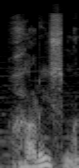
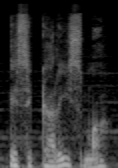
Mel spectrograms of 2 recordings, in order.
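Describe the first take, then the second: First: It is said with Greek pronunciation. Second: It is said with ordinary Spanish pronunciation.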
